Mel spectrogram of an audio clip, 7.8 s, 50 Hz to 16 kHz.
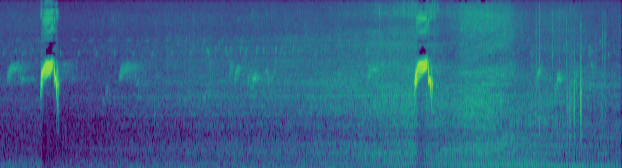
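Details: At a bulbul decoy trap on 13 February 2016, a red-whiskered bulbul gives two sharp, arched chirps about four and a half seconds apart while a vehicle's rumble swells in the background.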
